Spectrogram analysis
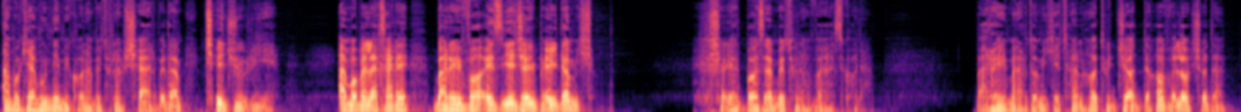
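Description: An actor playing a reflective male former preacher in a radio drama, speaking quietly and thoughtfully. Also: fairly low pitch, dry recording, studio quality, lightly acted. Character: soft-spoken male wandering former preacher.

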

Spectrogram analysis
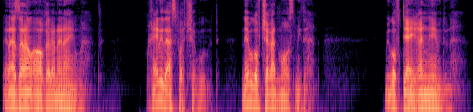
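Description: A skeptical, practical grown son of a poor family, voiced by a male reader. His low voice lifts as he reasons things out. The recording is dry and close. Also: big pitch swings, fairly bright tone, no room sound. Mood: doubtful.

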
